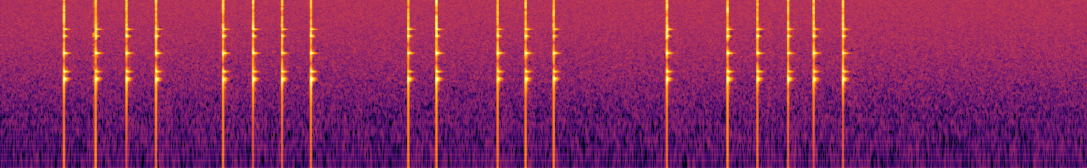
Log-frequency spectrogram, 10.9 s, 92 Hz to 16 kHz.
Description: Tap code, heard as taps on glass, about 4 knocks a second. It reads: THE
